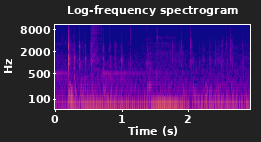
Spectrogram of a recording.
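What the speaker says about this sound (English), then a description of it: "So I'm going to type in adjust" Typing on a computer keyboard at a desk, a quick run of close, crisp key clicks in an uneven rhythm, steady and moderately quiet with no talking.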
